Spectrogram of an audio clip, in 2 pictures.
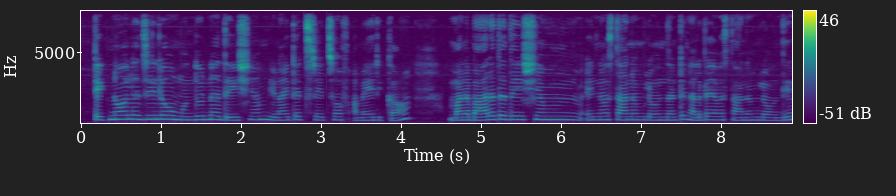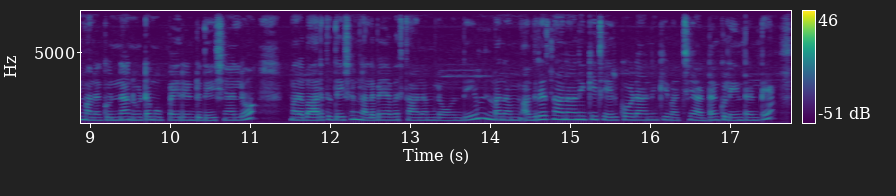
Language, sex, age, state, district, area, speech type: Telugu, female, 18-30, Telangana, Hanamkonda, urban, spontaneous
